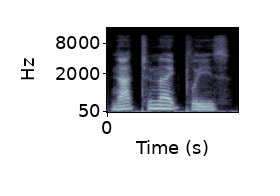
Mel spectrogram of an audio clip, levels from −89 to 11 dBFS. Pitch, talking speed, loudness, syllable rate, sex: 140 Hz, 135 wpm, -18 LUFS, 4.2 syllables/s, male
